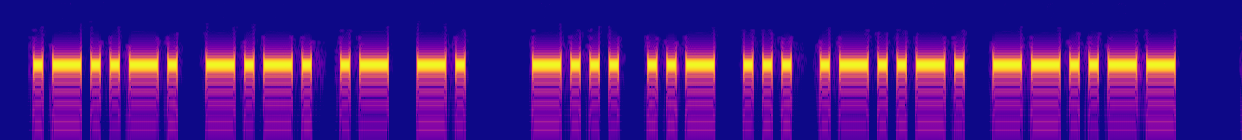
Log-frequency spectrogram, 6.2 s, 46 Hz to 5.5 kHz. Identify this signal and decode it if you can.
Morse code, heard as a keyed tone, about 25 wpm, 600 Hz. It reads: "CAN BUS",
